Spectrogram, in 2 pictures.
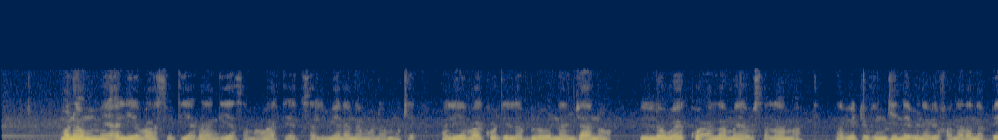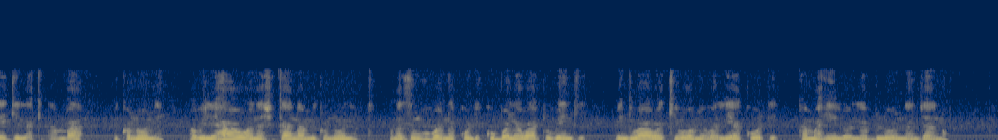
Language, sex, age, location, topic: Swahili, male, 25-35, Nairobi, health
